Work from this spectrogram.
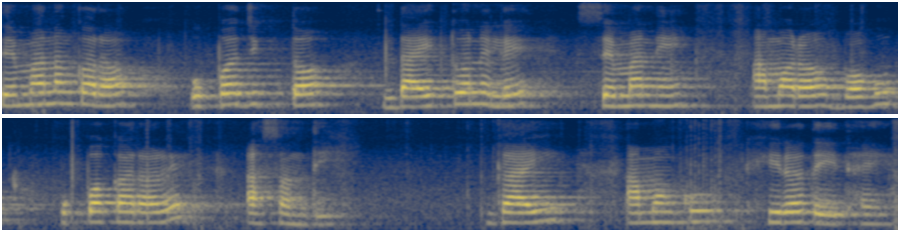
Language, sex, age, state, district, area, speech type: Odia, female, 18-30, Odisha, Nayagarh, rural, spontaneous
